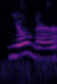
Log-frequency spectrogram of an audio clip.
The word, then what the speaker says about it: Mjolnir: It's no Mjolnir or Thor, but forgive me if I just mispronounced it.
